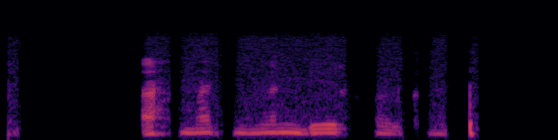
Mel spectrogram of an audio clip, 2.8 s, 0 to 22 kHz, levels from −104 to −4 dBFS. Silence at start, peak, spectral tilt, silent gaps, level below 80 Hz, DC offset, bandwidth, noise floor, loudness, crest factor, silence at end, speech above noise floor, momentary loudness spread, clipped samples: 0.05 s; -34 dBFS; -6 dB/octave; 0.11-0.70 s, 1.11-1.17 s, 1.79-1.87 s, 2.09-2.13 s, 2.25-2.34 s; under -90 dBFS; under 0.1%; 8.8 kHz; under -90 dBFS; -57 LUFS; 24 dB; 0.4 s; over 34 dB; 11 LU; under 0.1%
